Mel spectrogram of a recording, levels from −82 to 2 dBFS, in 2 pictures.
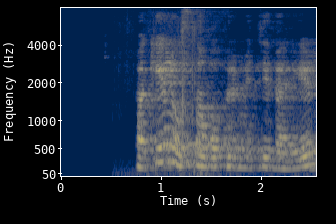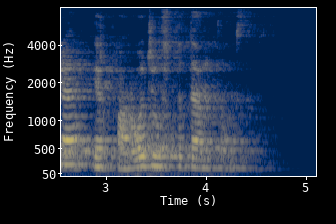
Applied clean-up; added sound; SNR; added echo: none; Chewing, mastication; 19 dB; reverberation time 1.1 s.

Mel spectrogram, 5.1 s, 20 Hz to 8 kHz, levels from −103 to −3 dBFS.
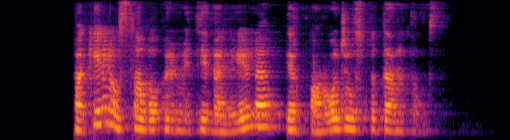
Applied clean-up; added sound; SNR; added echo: neural mask model DeepFilterNet 3.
